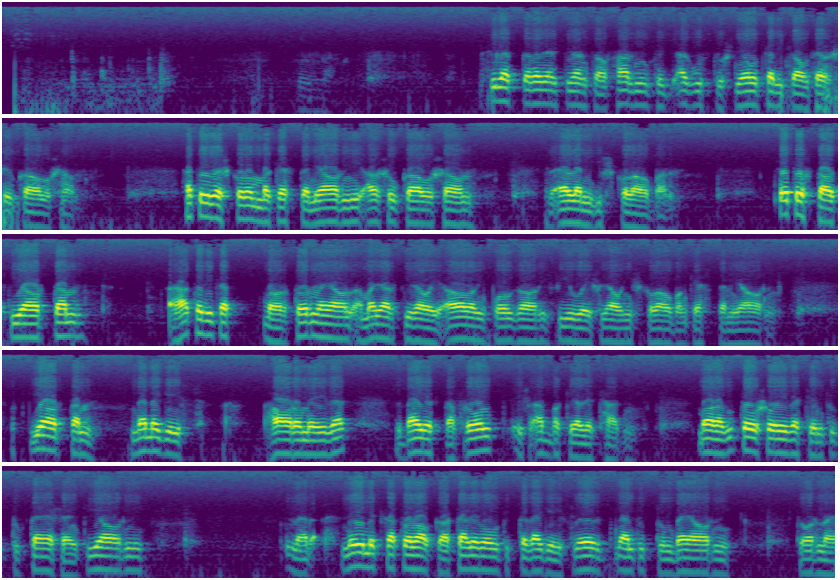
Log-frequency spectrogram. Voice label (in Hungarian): nyelvjaras gyujtesek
